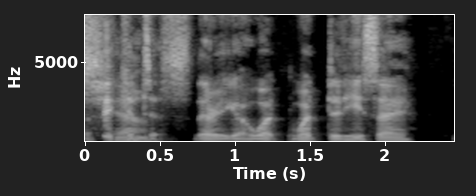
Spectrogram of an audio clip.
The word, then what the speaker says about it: Epictetus: Epictetus. Epictetus.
